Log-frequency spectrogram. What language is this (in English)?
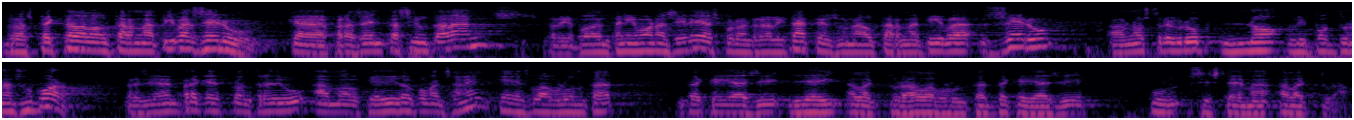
Catalan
